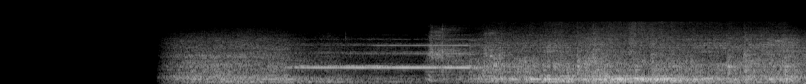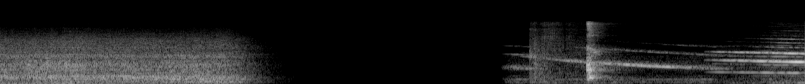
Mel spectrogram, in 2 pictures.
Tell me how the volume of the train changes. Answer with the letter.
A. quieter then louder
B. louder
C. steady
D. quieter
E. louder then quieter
E.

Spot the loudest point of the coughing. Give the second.
14 s.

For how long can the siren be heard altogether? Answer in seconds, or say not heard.
3 s.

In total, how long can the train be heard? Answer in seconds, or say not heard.
9 s.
